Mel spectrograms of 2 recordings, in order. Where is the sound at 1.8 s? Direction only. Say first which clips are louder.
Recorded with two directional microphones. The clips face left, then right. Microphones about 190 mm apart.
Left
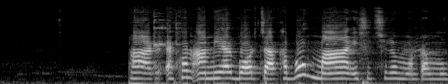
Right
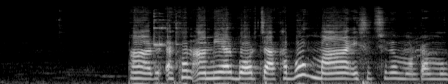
Right 4 dB; 30° right (ahead or behind).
